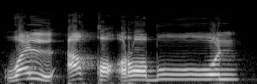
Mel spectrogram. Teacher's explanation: hamzah keluar dekat bawah tekak a. Dia takkan bunyi o.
